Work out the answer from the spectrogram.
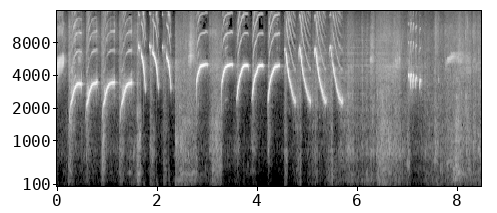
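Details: Canary song from a champion bird: a run of repeated rising whistled notes, several sharply falling slurs, more rising notes and descending slurs, then fading to faint background sounds with a few soft notes.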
